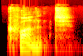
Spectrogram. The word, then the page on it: quant: British English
